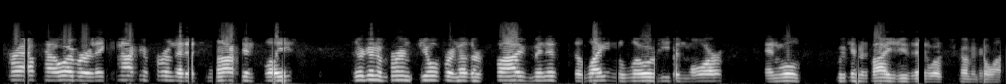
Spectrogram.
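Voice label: Mesa Police Department 5 Dispatch, scanner audio; MESA PD 5 Disp; Mesa Simulcast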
